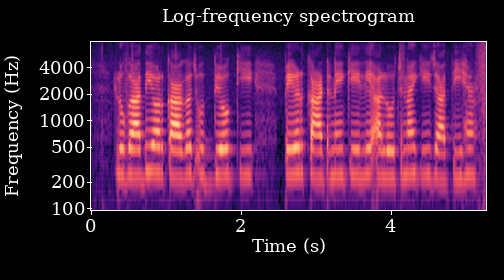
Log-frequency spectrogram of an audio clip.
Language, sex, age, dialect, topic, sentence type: Hindi, female, 18-24, Hindustani Malvi Khadi Boli, agriculture, statement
